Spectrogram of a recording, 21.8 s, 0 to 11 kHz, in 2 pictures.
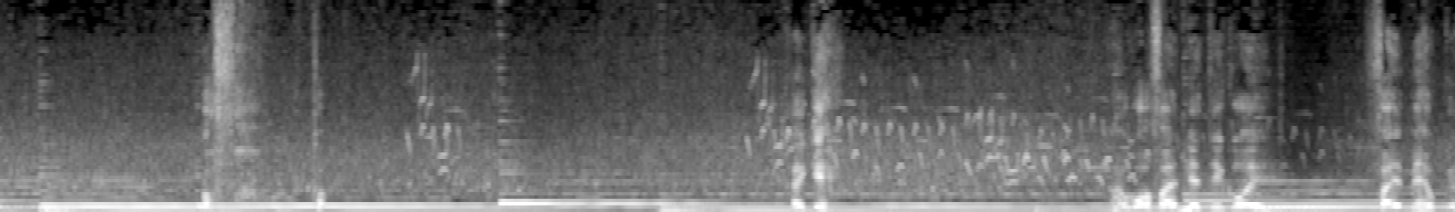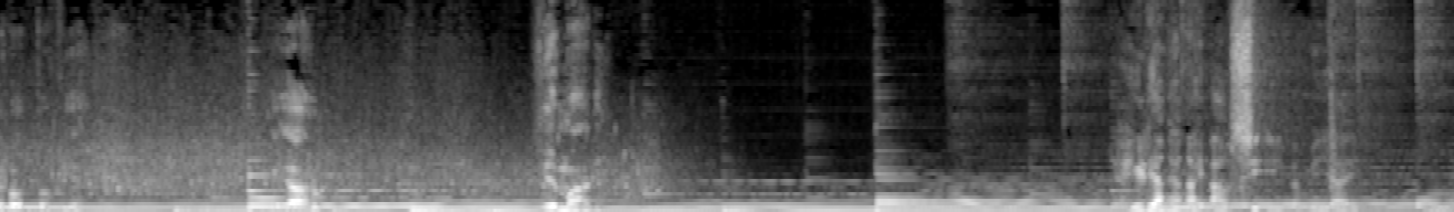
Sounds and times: Music: 0.0 - 21.8
Speech: 1.5 - 2.5, 6.0 - 6.3, 8.4 - 9.6, 10.3 - 11.6, 12.9 - 13.4, 15.0 - 15.4, 19.3 - 21.2.

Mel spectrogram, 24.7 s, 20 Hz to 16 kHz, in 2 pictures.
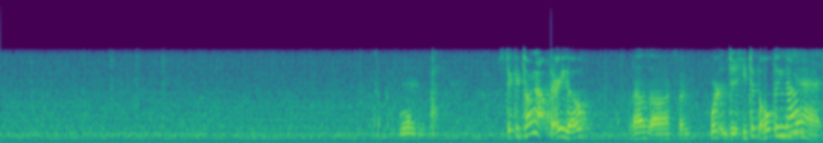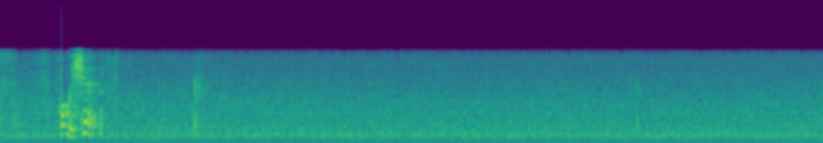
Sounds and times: Speech: 5.6 - 6.5, 7.5 - 12.6, 13.2 - 13.9.

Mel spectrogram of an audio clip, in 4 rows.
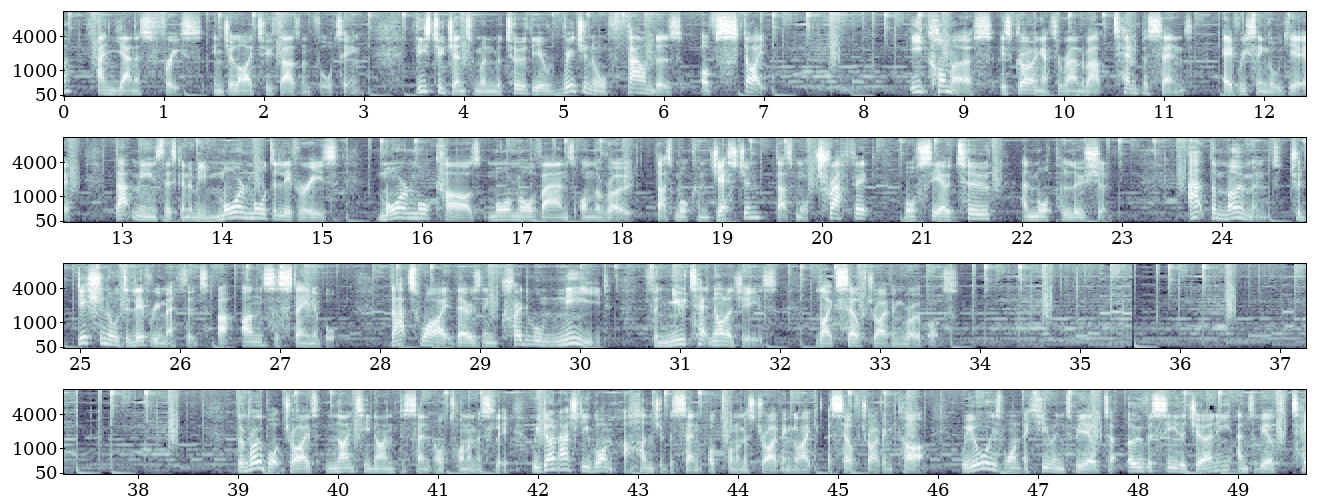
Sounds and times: Speech: 0.0 - 7.0, 8.5 - 22.9, 23.6 - 33.8, 39.0 - 49.6
Music: 0.0 - 49.6.

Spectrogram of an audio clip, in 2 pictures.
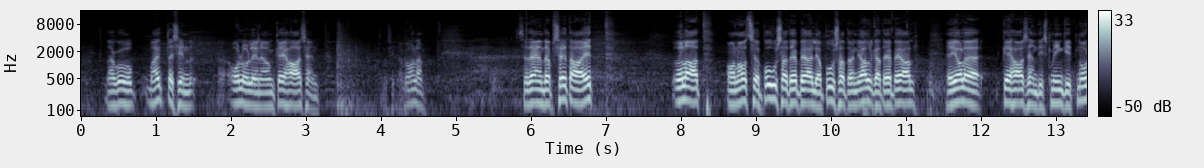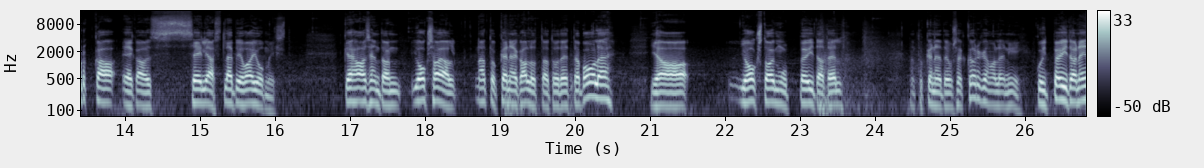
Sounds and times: Inside, large room or hall: 0.0 - 26.8
Speech: 5.2 - 7.2, 16.9 - 23.6, 24.5 - 26.8.

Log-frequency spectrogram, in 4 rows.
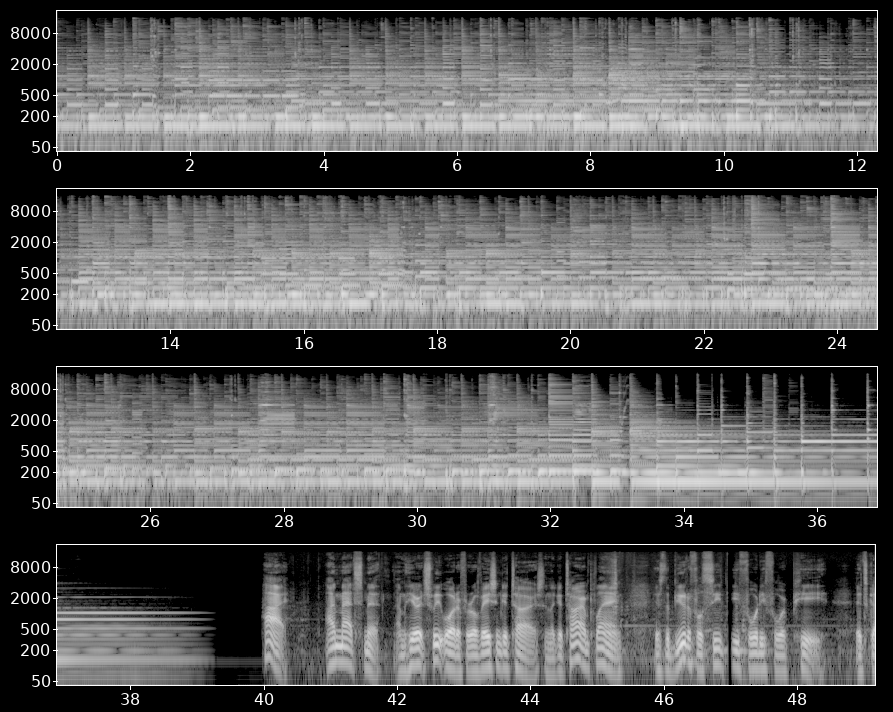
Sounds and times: Guitar: 0.0 - 39.1, 44.2 - 49.1.

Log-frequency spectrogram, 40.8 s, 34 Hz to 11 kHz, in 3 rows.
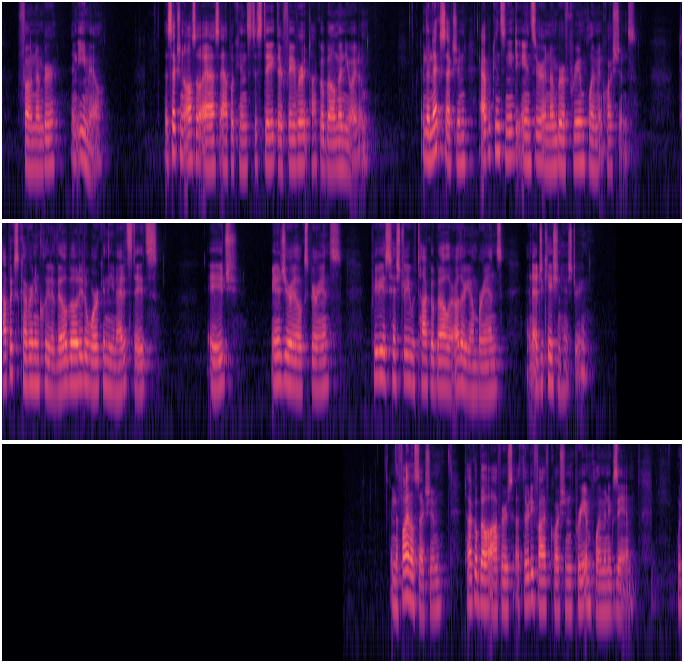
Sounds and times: Speech: 0.4 - 2.2, 3.2 - 7.5, 8.3 - 12.8, 13.6 - 16.8, 17.7 - 18.4, 19.0 - 25.5, 34.9 - 40.0.

